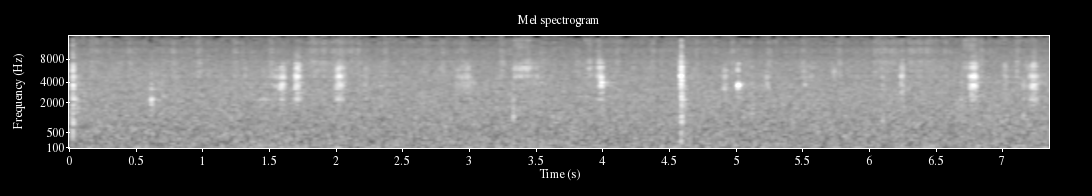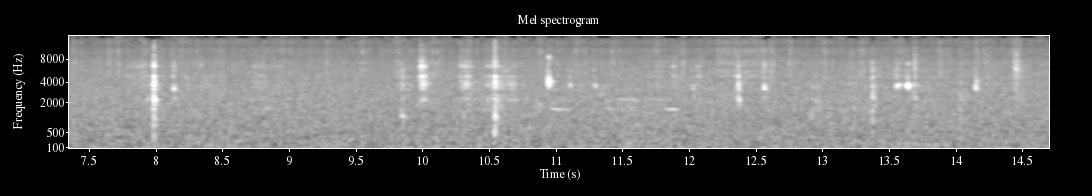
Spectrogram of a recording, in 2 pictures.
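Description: Faint, sharp pops of a tennis ball struck by rackets during a singles rally, a few seconds apart, over a steady low hiss. The loudest pop comes about eight seconds in.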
